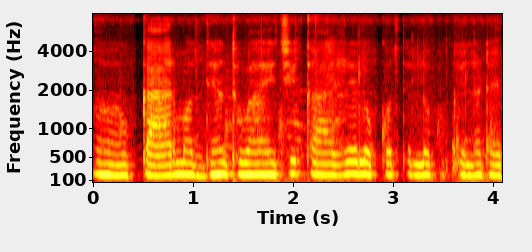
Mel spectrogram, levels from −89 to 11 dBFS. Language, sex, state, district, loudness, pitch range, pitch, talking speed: Odia, female, Odisha, Khordha, -13 LUFS, 185-200 Hz, 195 Hz, 190 wpm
